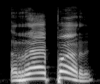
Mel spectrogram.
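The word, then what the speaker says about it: wrapper: डब्ल्यू आर A double P ई आर रैपर।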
